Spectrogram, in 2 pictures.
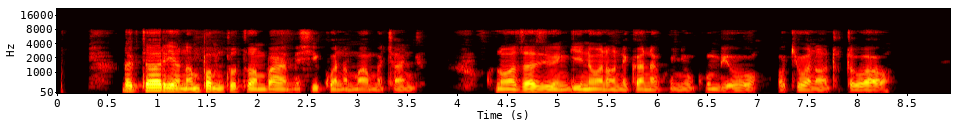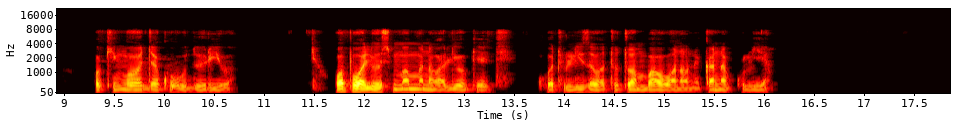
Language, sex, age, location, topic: Swahili, male, 18-24, Kisii, health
